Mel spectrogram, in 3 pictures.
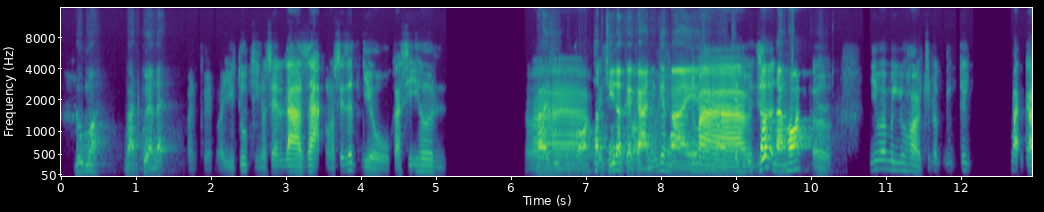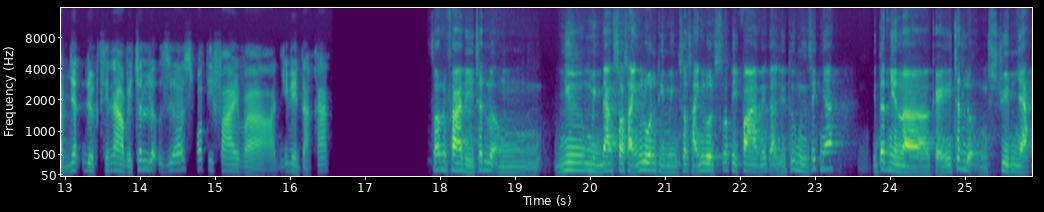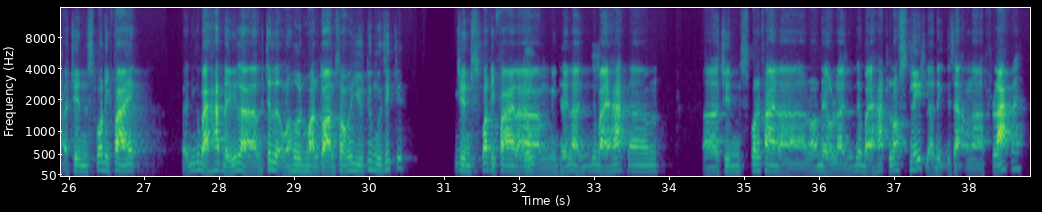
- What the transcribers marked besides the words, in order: tapping; chuckle; in English: "stream"; other background noise; in English: "lossless"; in English: "F-L-A-C"
- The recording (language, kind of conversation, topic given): Vietnamese, podcast, Bạn thường phát hiện ra nhạc mới bằng cách nào?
